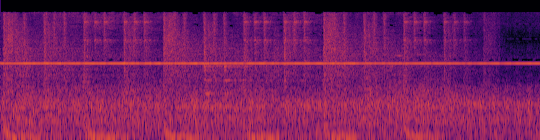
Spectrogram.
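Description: Deep booming blasts thud repeatedly.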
